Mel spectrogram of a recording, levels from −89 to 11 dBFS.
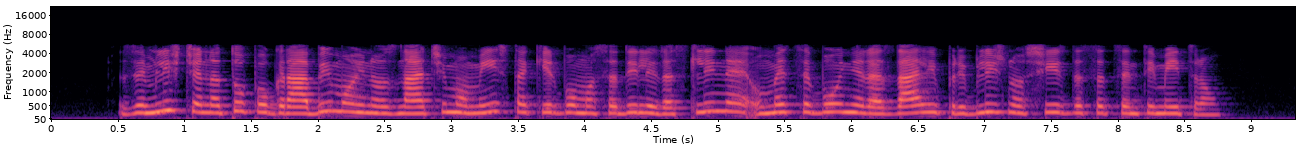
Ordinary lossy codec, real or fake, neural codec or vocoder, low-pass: none; real; none; 5.4 kHz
